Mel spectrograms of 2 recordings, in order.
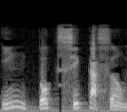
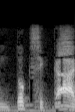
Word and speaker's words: intoxicação: pronuncia muito bem aí uma palavra que muita gente não sabe pronunciar não muita gente pronuncia mal eh a palavra é intoxicação intoxicar intoxicado E por aí vai é assim que se diz isso não é intoxicar não é intoxicado não é intoxicação nada disso e não é tóxico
